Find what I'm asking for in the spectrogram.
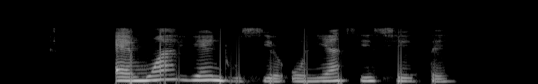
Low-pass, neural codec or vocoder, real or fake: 5.4 kHz; none; real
